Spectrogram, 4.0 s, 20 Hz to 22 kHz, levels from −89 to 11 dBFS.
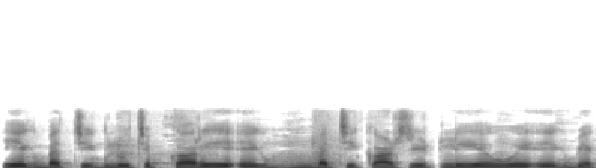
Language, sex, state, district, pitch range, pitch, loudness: Hindi, female, Uttar Pradesh, Varanasi, 225-240 Hz, 230 Hz, -15 LUFS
